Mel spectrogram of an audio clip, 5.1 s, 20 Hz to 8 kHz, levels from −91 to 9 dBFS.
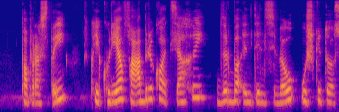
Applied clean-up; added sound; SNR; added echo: none; none; none; none.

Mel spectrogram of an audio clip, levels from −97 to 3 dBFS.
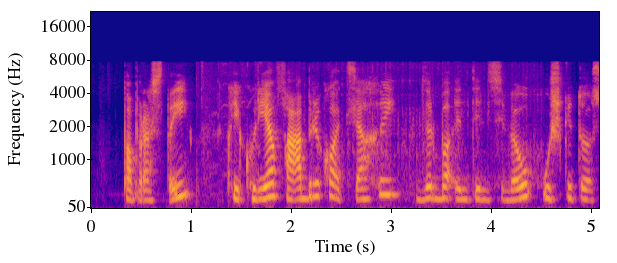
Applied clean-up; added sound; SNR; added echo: neural separator model SepFormer DNS4.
